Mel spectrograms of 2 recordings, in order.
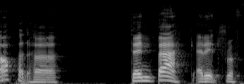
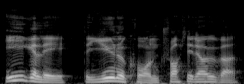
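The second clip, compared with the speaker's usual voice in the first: plain reading voice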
